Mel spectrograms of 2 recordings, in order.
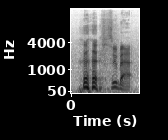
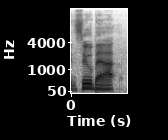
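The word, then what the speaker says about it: Zubac: But what'd we decide on the last name pronunciation? Zubak? – Zubat. – Zubat. – Like the Pokemon. – Oh, right. Zubat.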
